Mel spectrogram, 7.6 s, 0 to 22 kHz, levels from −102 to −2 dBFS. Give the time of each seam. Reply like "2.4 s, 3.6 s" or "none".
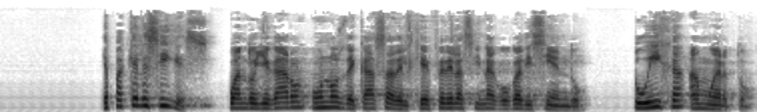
2.2 s

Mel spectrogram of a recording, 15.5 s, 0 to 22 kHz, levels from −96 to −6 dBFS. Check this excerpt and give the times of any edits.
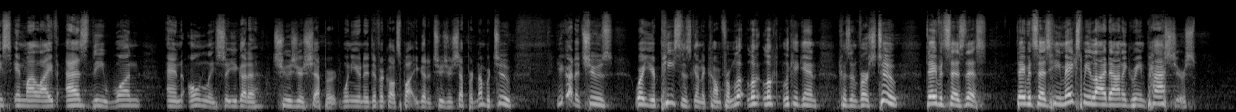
10.5 s

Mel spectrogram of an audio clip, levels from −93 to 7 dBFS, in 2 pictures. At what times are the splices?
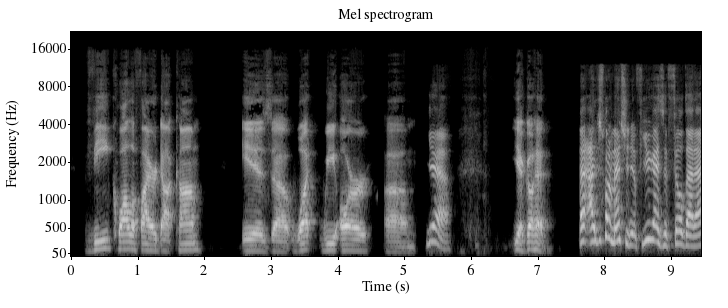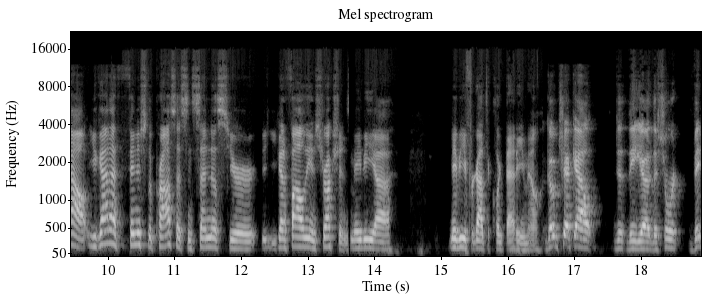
13.6 s, 16.5 s

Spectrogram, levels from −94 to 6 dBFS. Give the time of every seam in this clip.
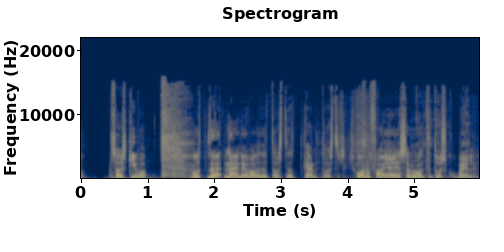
none

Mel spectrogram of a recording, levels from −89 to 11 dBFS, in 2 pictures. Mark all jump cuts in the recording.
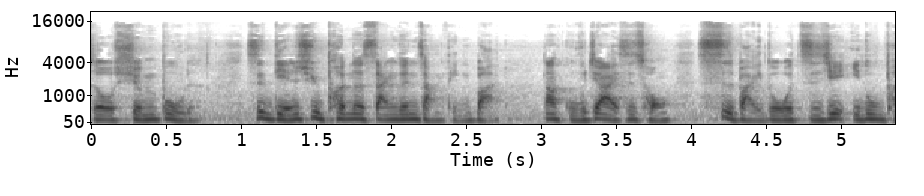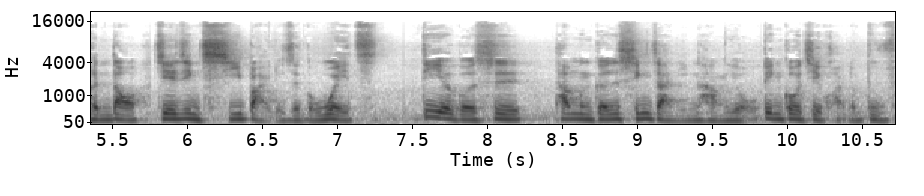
7.5 s

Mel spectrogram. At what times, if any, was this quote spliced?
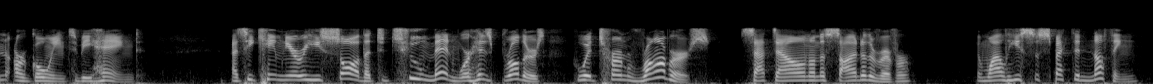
7.2 s

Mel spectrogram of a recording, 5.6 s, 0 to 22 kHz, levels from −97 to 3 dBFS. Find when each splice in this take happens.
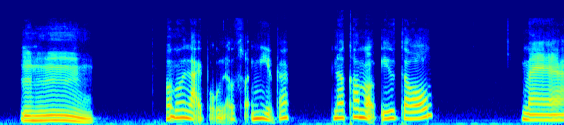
1.7 s

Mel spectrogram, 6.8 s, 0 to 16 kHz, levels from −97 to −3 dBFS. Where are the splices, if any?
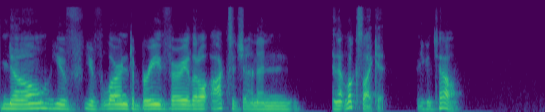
none

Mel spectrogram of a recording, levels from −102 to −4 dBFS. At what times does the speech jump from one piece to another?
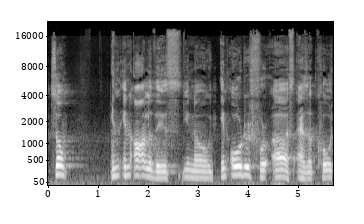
3.3 s

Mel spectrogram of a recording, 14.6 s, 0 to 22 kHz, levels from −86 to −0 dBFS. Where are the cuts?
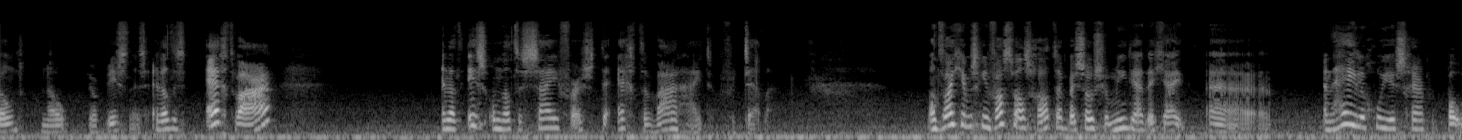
none

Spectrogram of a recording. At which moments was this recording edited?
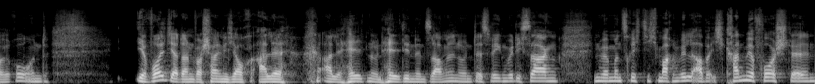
5.9 s

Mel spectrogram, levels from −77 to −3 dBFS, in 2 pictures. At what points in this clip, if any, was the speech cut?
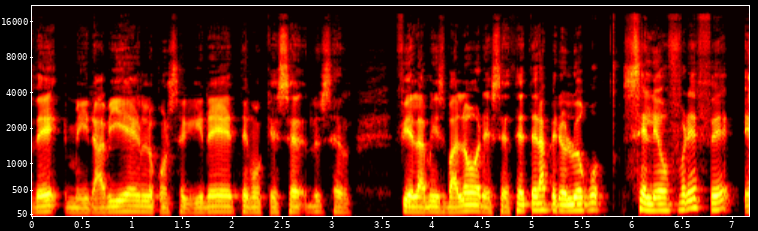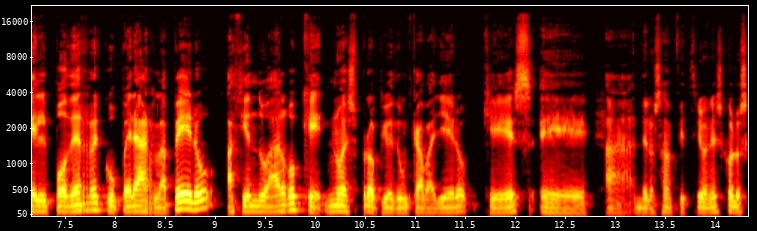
5.9 s, 12.9 s

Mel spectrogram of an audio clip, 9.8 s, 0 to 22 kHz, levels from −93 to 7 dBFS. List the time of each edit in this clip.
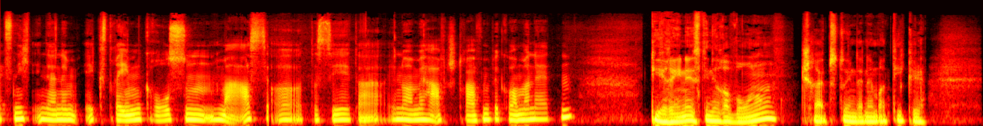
2.7 s, 6.4 s, 8.0 s

